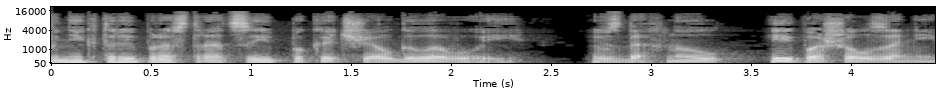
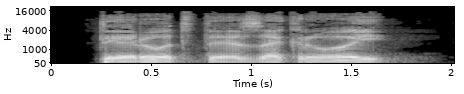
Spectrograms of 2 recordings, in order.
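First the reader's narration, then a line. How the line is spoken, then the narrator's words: Snorting smirk. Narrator (Russian): хмыкнул Кан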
